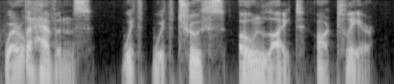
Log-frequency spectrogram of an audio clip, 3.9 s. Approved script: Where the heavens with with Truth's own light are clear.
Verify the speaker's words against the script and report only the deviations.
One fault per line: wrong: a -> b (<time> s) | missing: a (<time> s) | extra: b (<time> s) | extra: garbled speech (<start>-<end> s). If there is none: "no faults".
no faults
